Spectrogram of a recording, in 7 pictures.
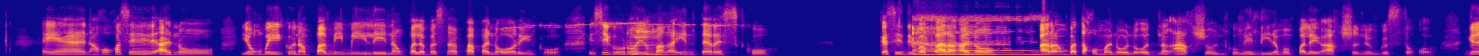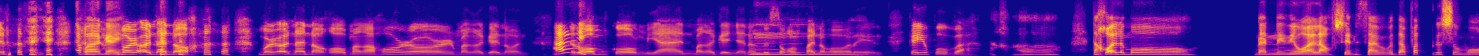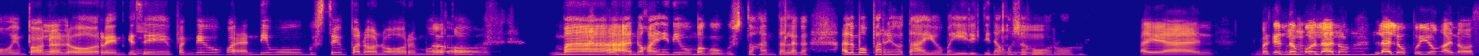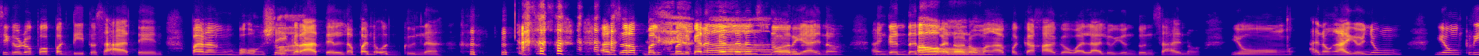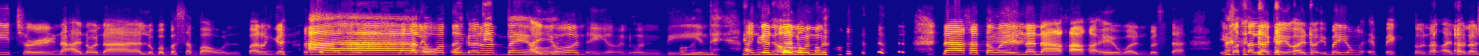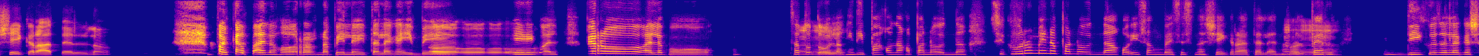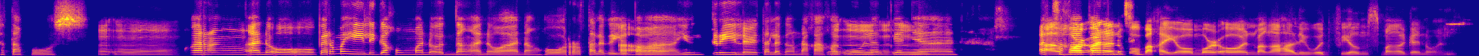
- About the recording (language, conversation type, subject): Filipino, unstructured, Paano mo pinipili ang mga palabas na gusto mong panoorin?
- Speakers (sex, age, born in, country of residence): female, 25-29, Philippines, Philippines; female, 30-34, Philippines, Philippines
- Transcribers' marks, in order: other background noise; drawn out: "Ah"; laugh; laughing while speaking: "gano'n. More on ano ako"; laugh; tapping; chuckle; chuckle; laugh; drawn out: "Ah"; laugh; laughing while speaking: "Undin, oo"; laugh; laugh; chuckle; laugh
